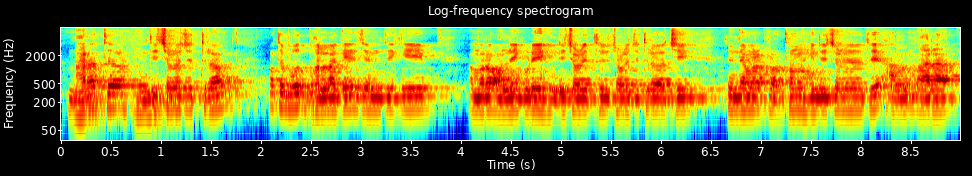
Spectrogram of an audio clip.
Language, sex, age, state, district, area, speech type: Odia, male, 18-30, Odisha, Khordha, rural, spontaneous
